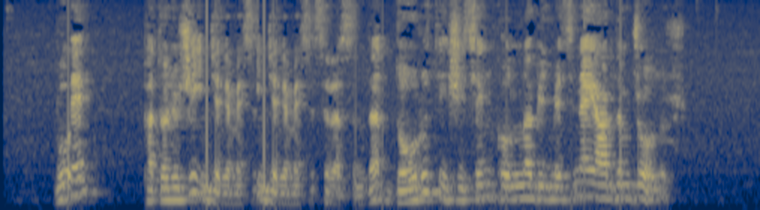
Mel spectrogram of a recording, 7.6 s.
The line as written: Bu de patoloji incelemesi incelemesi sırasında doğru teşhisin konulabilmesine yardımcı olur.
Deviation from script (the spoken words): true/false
false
